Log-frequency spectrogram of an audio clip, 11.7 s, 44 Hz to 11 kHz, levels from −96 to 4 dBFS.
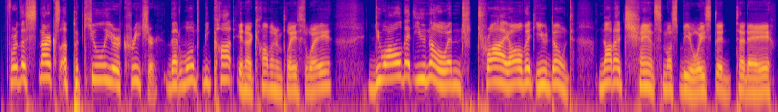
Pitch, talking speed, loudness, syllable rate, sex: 170 Hz, 170 wpm, -18 LUFS, 4.1 syllables/s, male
